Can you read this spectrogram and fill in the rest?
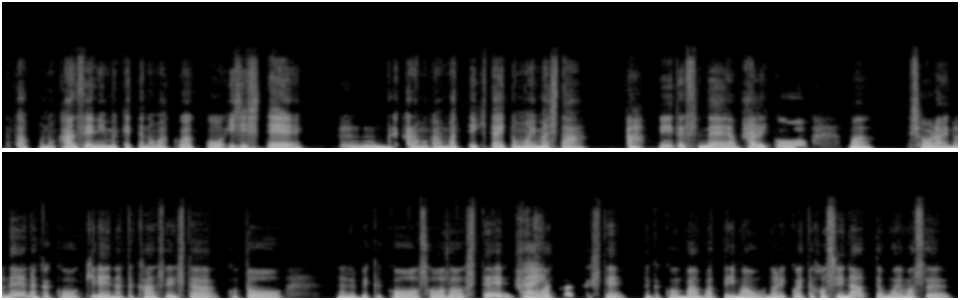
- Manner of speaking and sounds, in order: none
- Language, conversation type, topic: Japanese, advice, 変化による不安やストレスには、どのように対処すればよいですか？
